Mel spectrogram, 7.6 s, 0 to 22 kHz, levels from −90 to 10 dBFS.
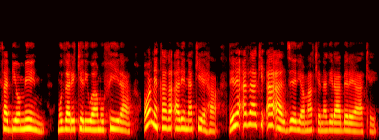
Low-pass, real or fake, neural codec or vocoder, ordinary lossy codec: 7.2 kHz; fake; codec, 16 kHz, 4 kbps, X-Codec, WavLM features, trained on Multilingual LibriSpeech; none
